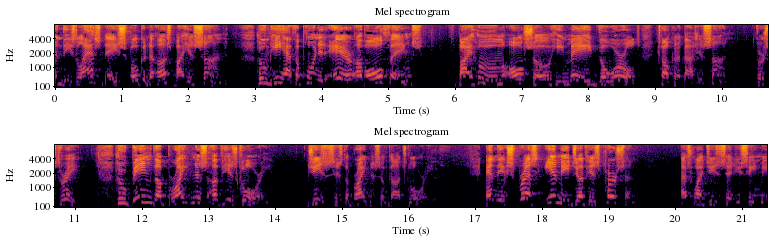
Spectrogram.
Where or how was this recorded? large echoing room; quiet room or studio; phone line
large echoing room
